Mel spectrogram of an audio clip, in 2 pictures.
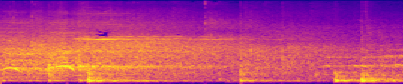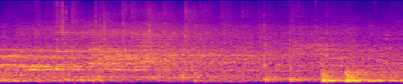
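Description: Children's voices calling and shouting during a volleyball game, with a volleyball struck in two quick pairs of hits, about three and a half seconds in and again near the end.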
